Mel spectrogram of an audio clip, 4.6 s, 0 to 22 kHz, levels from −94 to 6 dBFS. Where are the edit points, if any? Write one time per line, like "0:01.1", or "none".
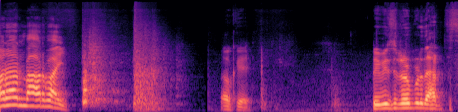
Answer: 0:02.1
